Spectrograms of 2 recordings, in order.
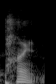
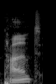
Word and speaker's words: pint: So then, you know that, by the way, she said pint, not punt, right? – She pronounces it punt, and I didn't know what it meant.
